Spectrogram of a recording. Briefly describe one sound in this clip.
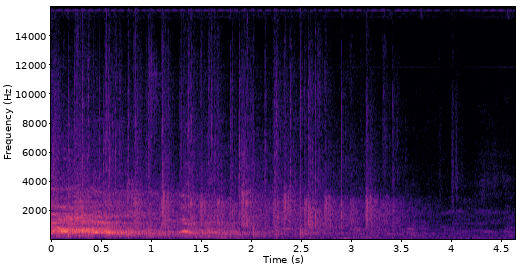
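A crowd in a large echoing hall laughs.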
